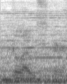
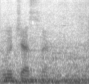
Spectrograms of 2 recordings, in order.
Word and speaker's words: Gloucester: I think it's Gloucester, not Glouchester.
